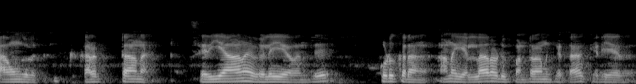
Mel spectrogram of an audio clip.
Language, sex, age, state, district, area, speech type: Tamil, male, 60+, Tamil Nadu, Mayiladuthurai, rural, spontaneous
